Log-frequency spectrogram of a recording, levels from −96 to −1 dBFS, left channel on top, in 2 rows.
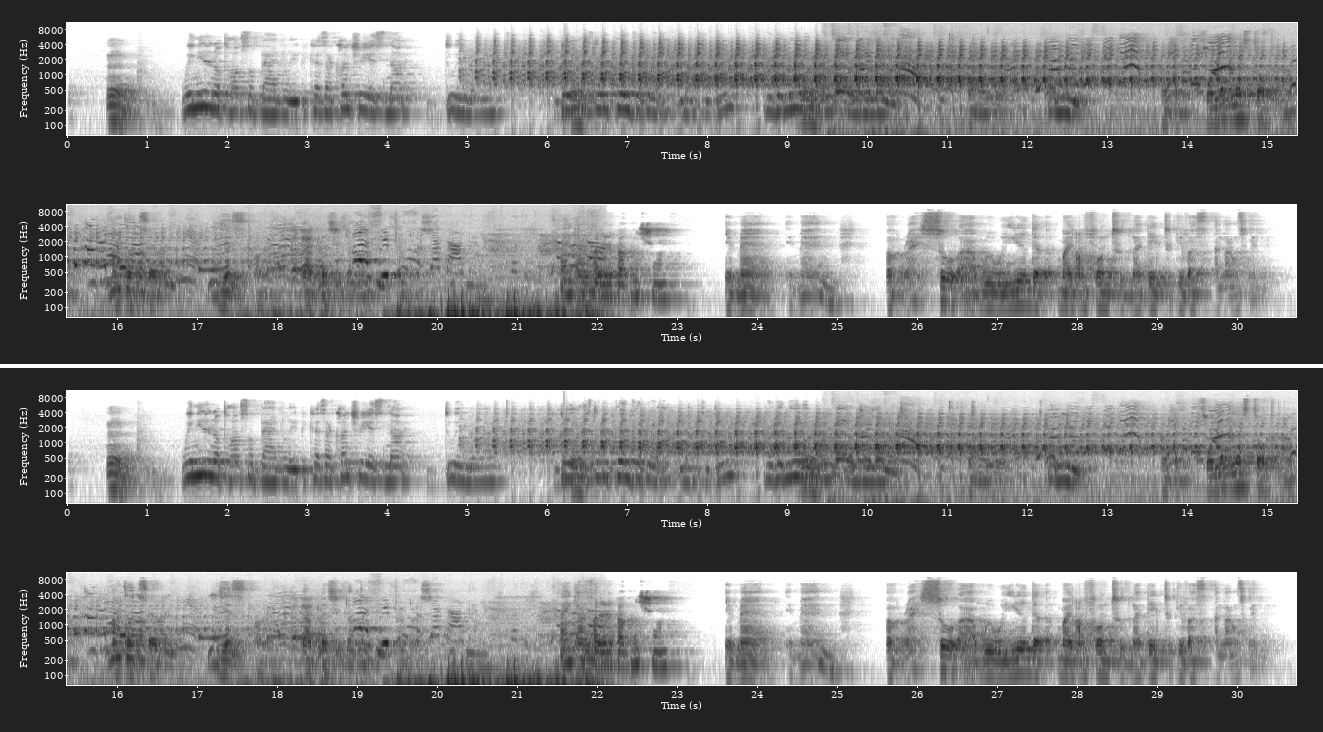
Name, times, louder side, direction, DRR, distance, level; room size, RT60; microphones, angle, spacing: voice 1, 1.4-5.4 6.1-8.4 8.7-10.5 12.3-12.7 15.8-16.7 17.1-17.5 18.5-19.4, right 1 dB, 85° right, 6 dB, 2.6 m, -32 dB
sound 1, 4.9-18.3, left 3 dB, 85° left, 1.5 m, -26 dB
sound 2, 9.4-22.1, left 2 dB, 35° left, 1.0 m, -27 dB
voice 2, 11.2-11.7 13.6-15.7 15.9-16.5 17.2-18.0 18.3-19.1 19.5-19.9 20.7-20.8 21.1-21.3 21.5-22.2 23.6-25.2 25.6-30.3, right 1 dB, 10° right, 6 dB, 3.3 m, -30 dB
voice 3, 20.1-20.7 21.5-22.9 24.7-25.0, right 1 dB, 60° right, 5 dB, 1.7 m, -31 dB
27.0 x 18.5 x 6.6 m, 0.77 s
head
